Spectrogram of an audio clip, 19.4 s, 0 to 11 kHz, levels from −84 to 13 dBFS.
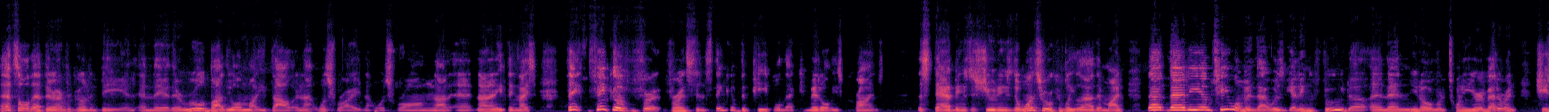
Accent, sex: American, male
